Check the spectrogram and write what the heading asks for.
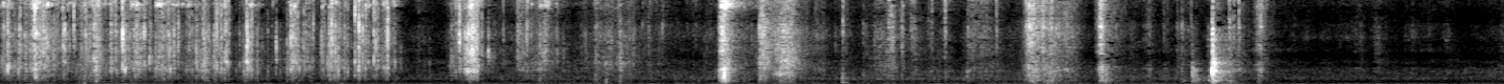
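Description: Screws rattling and clicking inside a small plastic bag as it is shaken close to the microphone, with the plastic crinkling. Later come a few sharper single clicks and rustles, the loudest about six seconds in as the plastic window-shade frame is lifted out of its foam packing.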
